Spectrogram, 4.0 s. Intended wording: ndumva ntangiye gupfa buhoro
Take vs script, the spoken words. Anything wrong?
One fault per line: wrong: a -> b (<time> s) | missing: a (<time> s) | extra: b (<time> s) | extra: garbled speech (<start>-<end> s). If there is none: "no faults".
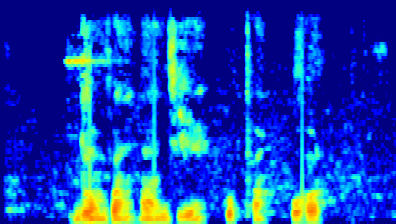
no faults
